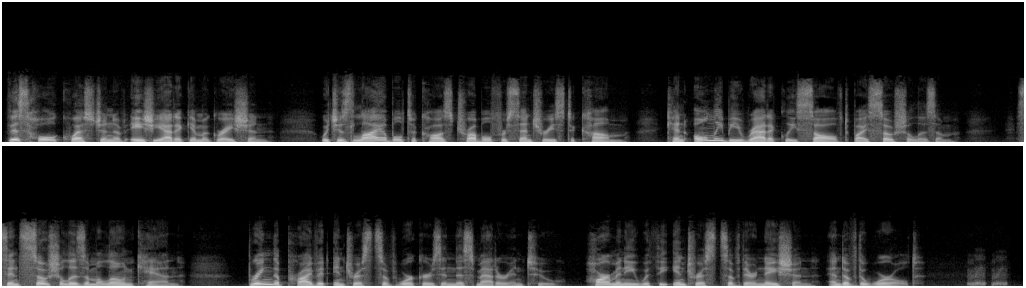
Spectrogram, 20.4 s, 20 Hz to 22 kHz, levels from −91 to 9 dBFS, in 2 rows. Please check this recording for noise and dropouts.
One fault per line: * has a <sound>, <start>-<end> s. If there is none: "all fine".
* has a laugh, 19.9-20.3 s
